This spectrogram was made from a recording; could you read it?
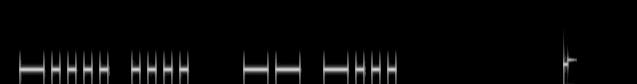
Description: Morse code, heard as a keyed tone, about 15 wpm, 700 Hz. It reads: 6H MB
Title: Winter Field Day Exchanges Encore 15wpm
